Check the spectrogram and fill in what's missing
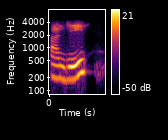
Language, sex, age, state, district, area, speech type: Dogri, female, 30-45, Jammu and Kashmir, Samba, urban, conversation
